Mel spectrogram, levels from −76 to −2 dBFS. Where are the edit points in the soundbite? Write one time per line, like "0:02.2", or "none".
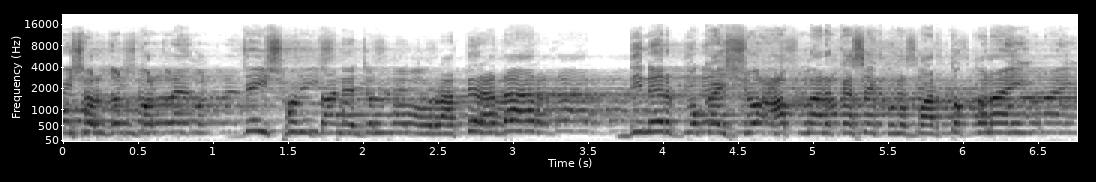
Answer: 0:01.1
